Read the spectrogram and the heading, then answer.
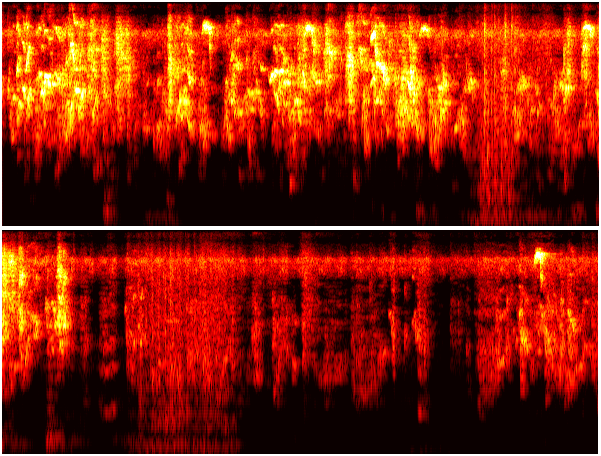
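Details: Budgerigars singing in a flock: loud, busy warbled chatter and scratchy chirps for the first four seconds, then quieter scattered twitters with a few low thuds and clicks, ending with one louder squeaky phrase.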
